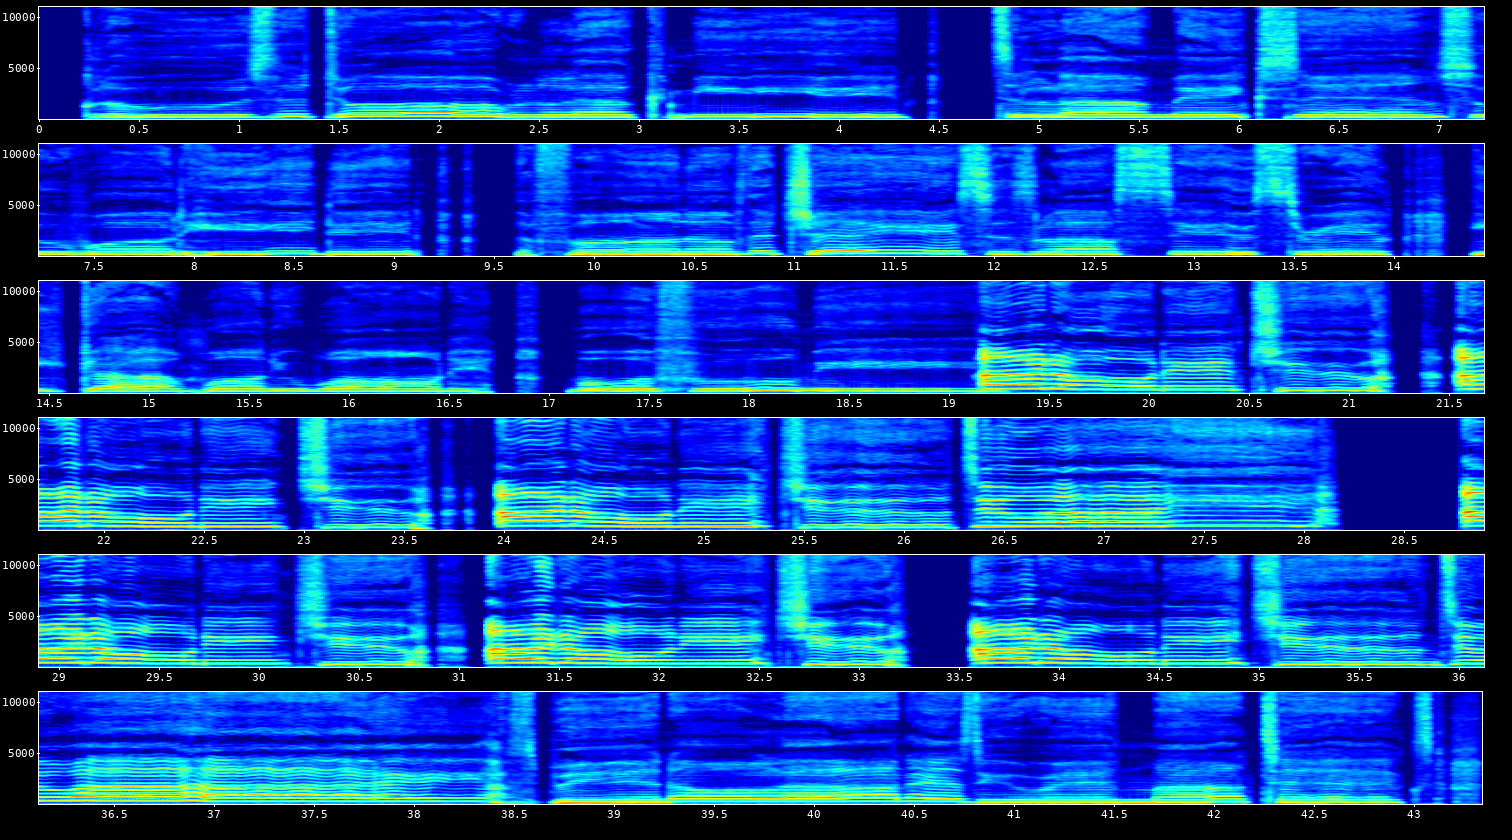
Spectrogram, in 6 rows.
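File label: pop country 100 E minor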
